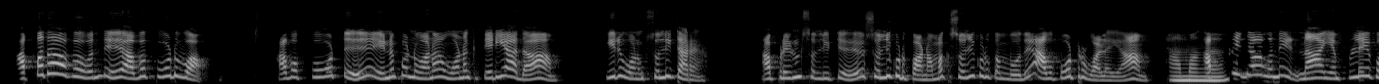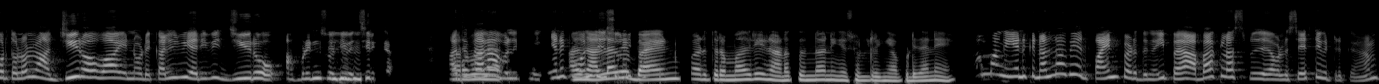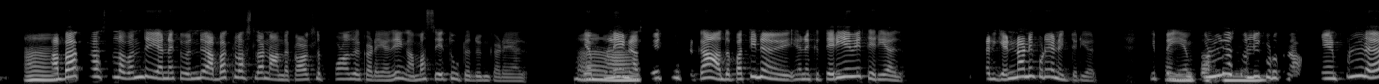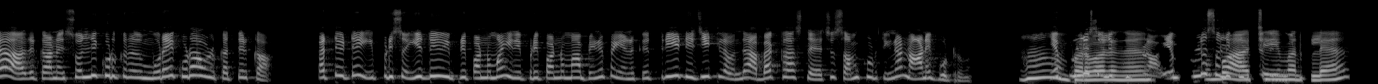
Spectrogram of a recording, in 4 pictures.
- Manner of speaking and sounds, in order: tsk; chuckle; in English: "அபாக்ளாஸ்"; in English: "அபாக்ளாஸ்ல"; in English: "அபாக்ளாஸ்லாம்"; in English: "டிஜிட்‌ல"; in English: "அபாக்ளாஸ்ல"
- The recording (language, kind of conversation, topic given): Tamil, podcast, பிள்ளைகளின் வீட்டுப்பாடத்தைச் செய்ய உதவும்போது நீங்கள் எந்த அணுகுமுறையைப் பின்பற்றுகிறீர்கள்?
